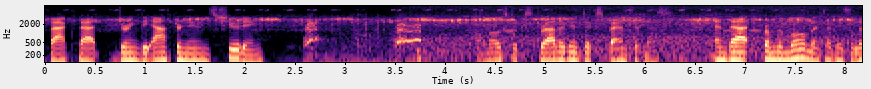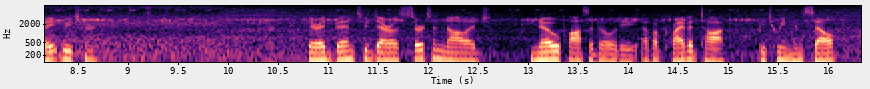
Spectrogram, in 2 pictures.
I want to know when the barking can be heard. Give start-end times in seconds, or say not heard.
2.5-3.8.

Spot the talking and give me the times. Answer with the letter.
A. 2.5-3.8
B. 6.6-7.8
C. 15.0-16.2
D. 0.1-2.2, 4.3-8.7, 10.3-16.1
D.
